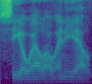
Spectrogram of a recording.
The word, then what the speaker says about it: colonel: As somebody said, no language is perfect that pronounces C-O-L-O-N-E-L, colonel.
